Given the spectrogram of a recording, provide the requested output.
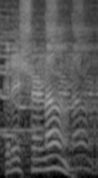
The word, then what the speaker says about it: कृष्ण: नहीं बोल पाओगे कृष्ण, टेढ़ा करना पड़ता है ना, कृष्ण नाक से उच्चारण। हमारे व्याकरण में यम गणना नाम नासिका च, इन शब्दों का उच्चारण नासिका से होना चाहिए। तो कृष्ण कृष्ण ऐसा होगा, नाम भी टेढ़ा।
